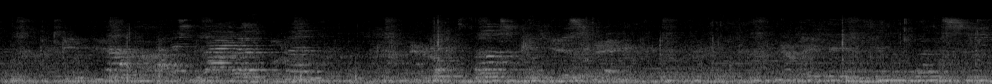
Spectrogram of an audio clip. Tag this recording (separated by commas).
Music, Speech, inside a large room or hall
